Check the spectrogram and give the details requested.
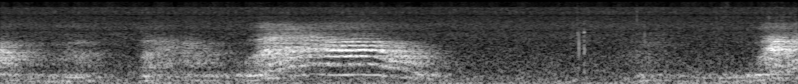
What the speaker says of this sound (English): I hear a cat go meh and I jump.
